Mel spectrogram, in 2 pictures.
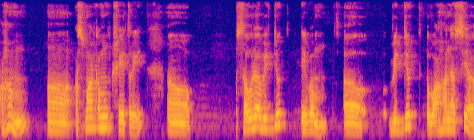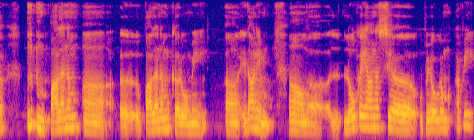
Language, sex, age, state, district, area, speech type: Sanskrit, male, 45-60, Karnataka, Bidar, urban, spontaneous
